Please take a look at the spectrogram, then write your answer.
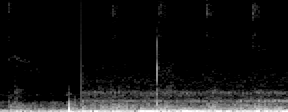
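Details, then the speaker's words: Diesel heater with a nearly full diesel tank, installed to vent into the garden, starting up: a click, then a low steady roar builds within a second and settles evenly as it lights; not quiet, but it starts normally and gives heat. "yeah as you can hear she's not quiet but I don't give a [ __ ] it even come with nearly full tank of diesel as well you know but there we have some nice heat"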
